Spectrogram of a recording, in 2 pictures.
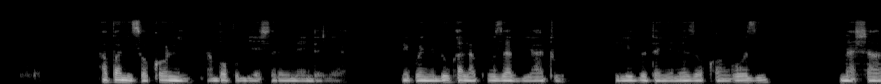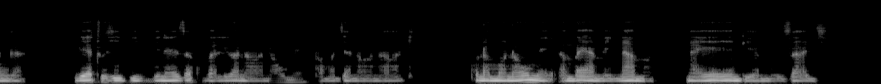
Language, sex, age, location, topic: Swahili, male, 18-24, Nairobi, finance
